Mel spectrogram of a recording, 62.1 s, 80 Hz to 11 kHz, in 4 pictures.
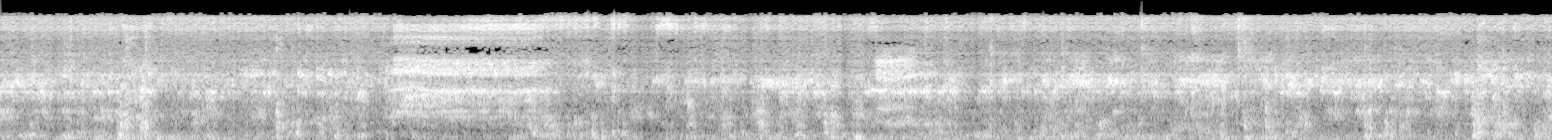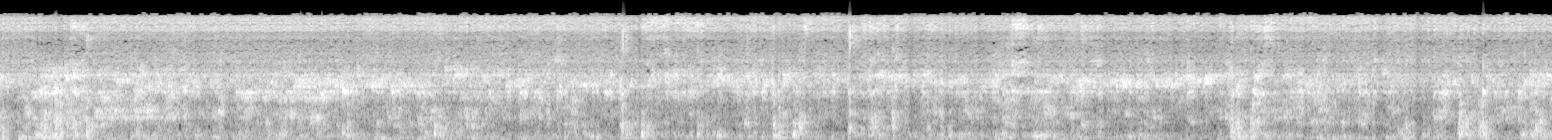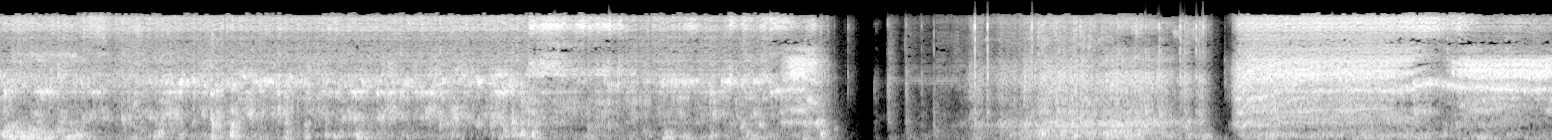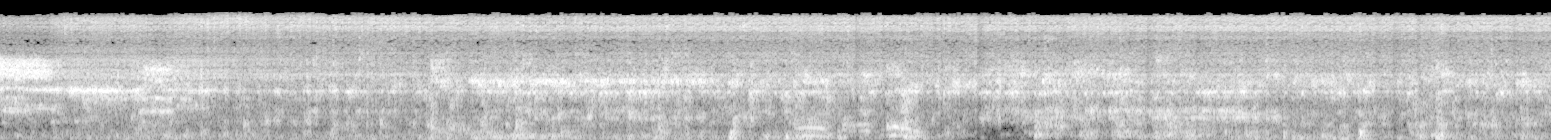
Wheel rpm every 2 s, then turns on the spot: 160, 160, 160, 160, 160, 160, 160, 160, 160, 160, 160, 160, 160, 160, 160, 160, 160, 160, 160, 120, 10, 30, 160, 160, 160, 160, 160, 160, 160, 160, 160.
40-42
